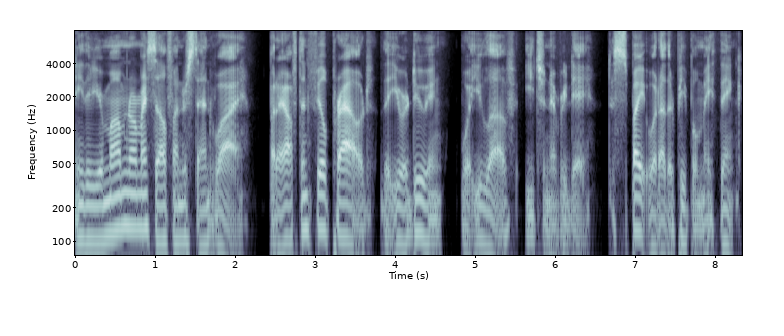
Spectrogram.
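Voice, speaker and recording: Recorded with a dry, close sound and no echo, a man with a fairly low pitch and vocal fry talks at a moderate pace with lively intonation. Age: 30s. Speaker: father writing letters to his child. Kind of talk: reading aloud a personal letter.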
